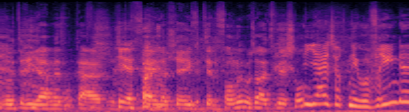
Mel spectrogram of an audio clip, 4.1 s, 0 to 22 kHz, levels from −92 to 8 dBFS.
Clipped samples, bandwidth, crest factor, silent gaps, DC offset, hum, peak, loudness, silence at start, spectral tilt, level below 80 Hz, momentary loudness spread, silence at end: under 0.1%; 19.5 kHz; 16 dB; none; under 0.1%; none; -2 dBFS; -19 LUFS; 0 s; -5 dB/octave; -42 dBFS; 5 LU; 0 s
